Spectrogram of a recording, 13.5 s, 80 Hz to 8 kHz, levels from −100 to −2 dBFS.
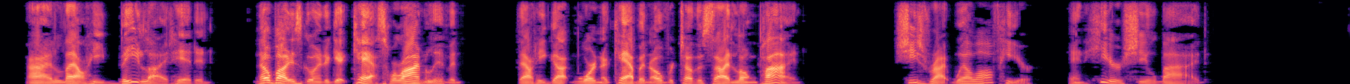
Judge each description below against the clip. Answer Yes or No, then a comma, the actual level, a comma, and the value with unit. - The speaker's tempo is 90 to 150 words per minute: Yes, average, 145 wpm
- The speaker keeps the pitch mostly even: No, average, 3.6 semitones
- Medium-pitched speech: Yes, medium, 155 Hz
